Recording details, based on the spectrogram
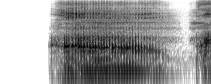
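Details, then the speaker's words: A loud, rough, rattling snore on an inhaled breath, then the start of another, performed by an actor for comedy: imitated snoring. "نمت شايف قير الشخير يا لطيف بعبله هذا شنو"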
